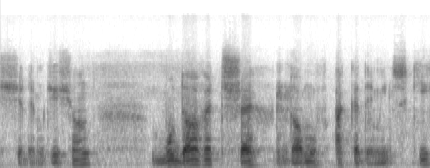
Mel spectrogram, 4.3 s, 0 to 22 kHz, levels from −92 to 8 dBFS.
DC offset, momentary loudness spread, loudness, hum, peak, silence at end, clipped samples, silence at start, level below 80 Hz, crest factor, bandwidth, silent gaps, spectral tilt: under 0.1%; 14 LU; -23 LUFS; none; -6 dBFS; 0 s; under 0.1%; 0 s; -54 dBFS; 18 dB; 6.8 kHz; none; -7.5 dB/octave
